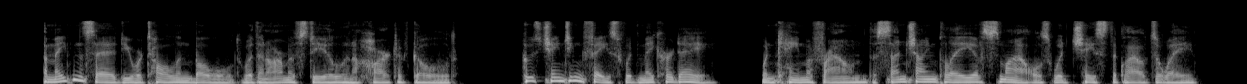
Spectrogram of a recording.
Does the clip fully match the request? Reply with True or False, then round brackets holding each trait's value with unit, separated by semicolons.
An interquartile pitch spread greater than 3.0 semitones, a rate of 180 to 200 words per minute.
True (3.6 semitones; 190 wpm)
